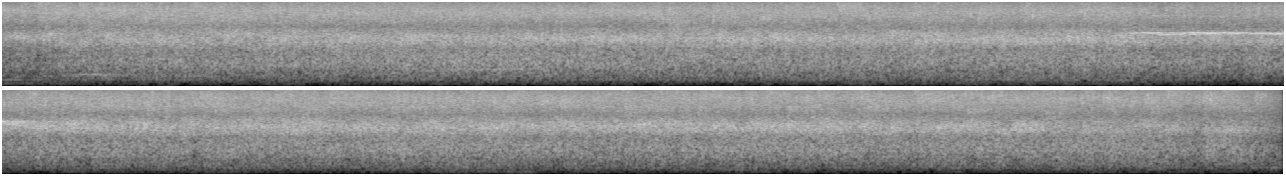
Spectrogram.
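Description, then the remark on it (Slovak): Sustained applause from a large crowd at a wedding celebration, practising applause for the newlyweds: a dense, steady wash of clapping that holds at full volume for about thirteen seconds, with no talking over it. “Um, dokonca môžeme si natrenovať potlesk teraz, takže...”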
